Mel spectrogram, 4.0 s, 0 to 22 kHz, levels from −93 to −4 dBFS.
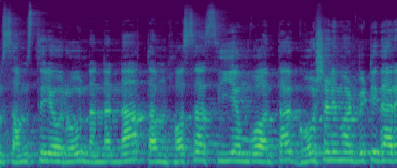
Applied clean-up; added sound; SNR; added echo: none; none; none; reverberation time 0.6 s.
